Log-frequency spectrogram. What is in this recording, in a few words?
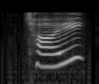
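"ceoi2", Cantonese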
